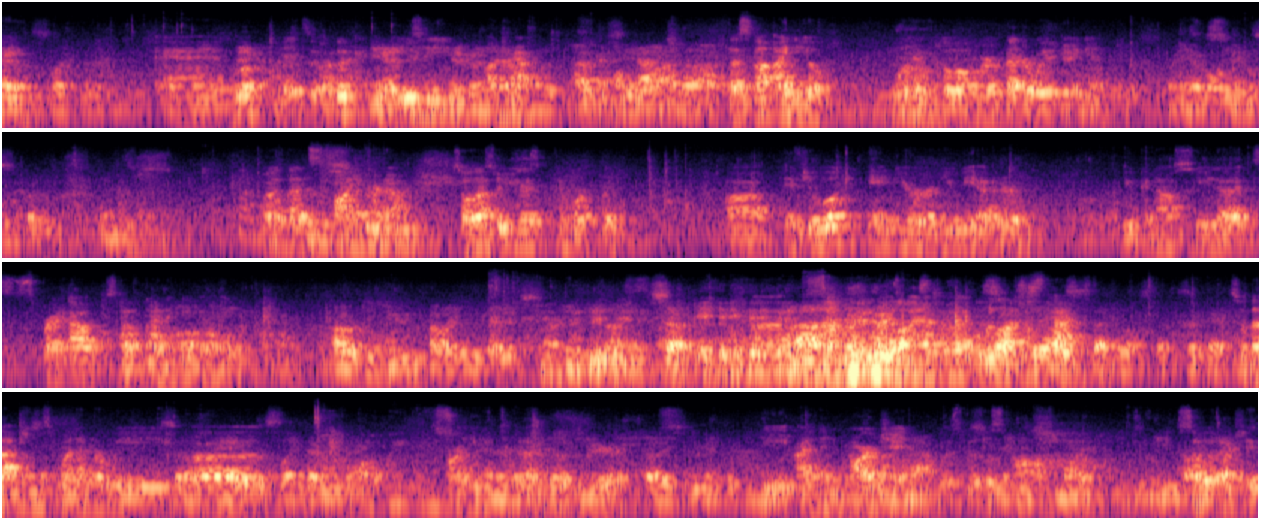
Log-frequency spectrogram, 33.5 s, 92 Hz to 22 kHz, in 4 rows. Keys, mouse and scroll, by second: 0.7 middle click, 7.4 shift+middle click, 9.3 shift+middle click, 9.3 middle click, 9.7 shift+middle click, 10.2 middle click, 12.6 scroll up 1, 14.1 shift+middle click, 14.3 scroll down 1, 15.7 a, 16.2 shift+middle click, 17.4 shift+middle click, 18.3 shift+middle click, 19.5 scroll up 1, 20.5 scroll up 1, 25.6 scroll, 27.6 u, 33.3 u.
